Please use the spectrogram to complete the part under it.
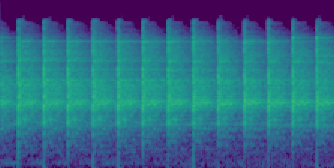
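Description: A small steel-faced positioning hammer lightly taps a metal surface, about fourteen sharp, bright clicks at a steady, even pace, close and isolated.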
